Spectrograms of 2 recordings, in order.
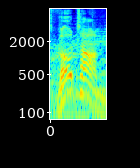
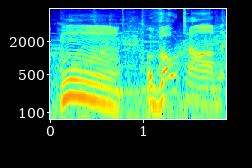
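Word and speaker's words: Votoms: The lowest of the low vot and botm are pronounced the same in Japanese.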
